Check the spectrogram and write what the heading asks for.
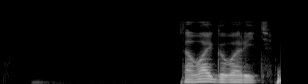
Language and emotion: Russian, neutral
